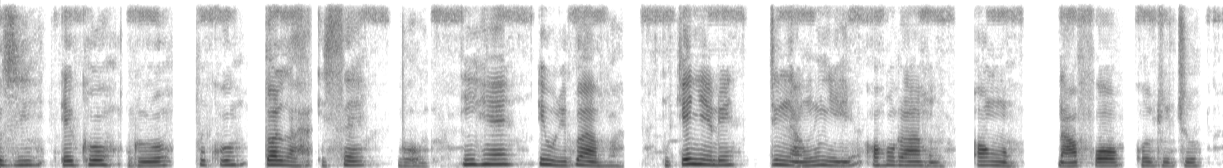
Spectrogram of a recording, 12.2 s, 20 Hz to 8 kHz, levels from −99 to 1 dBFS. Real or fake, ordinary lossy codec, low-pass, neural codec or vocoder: fake; none; none; codec, 16 kHz, 2 kbps, FunCodec, trained on Chinese and English, 25 frames a second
